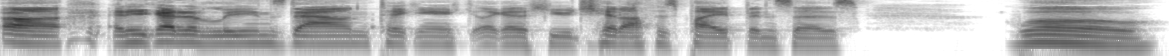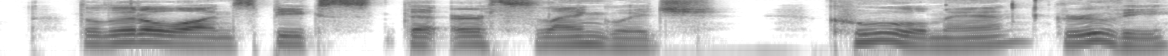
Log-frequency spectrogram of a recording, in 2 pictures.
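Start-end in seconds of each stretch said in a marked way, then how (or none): 5.1-11.7 very slow, even slower, sloth-like drawl. Retelling what a man with a pipe said; slow Zootopia sloth voice. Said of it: "a very like slow Zootopia sloth like surprise".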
